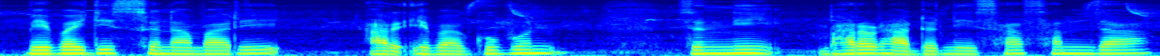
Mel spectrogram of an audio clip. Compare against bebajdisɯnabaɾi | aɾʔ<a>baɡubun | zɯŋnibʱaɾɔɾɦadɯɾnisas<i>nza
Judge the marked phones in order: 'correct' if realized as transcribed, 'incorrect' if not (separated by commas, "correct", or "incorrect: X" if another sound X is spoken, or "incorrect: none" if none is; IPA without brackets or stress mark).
incorrect: e, incorrect: a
